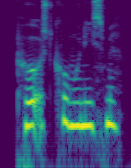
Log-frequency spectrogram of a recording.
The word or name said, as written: postkommunisme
